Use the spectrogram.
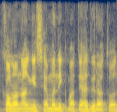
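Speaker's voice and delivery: usual speaking voice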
